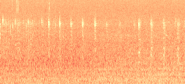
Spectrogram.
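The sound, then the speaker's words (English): A barking gecko calls in a steady series of quick, faint clicking chirps, repeating every fraction of a second over a low rush of wind blowing through a few plants in a dry, quiet desert at dusk, as the day's heat turns to the night's cold. “You can hear the winds blowing and the quiet call of the barking gecko.”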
